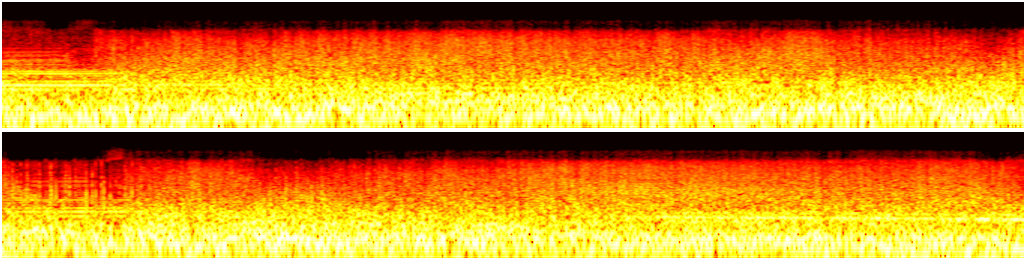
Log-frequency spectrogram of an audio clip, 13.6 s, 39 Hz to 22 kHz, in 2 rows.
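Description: Heavy wind rush on the microphone of a Kawasaki Ninja 400 at highway speed, with the bike's parallel-twin engine running underneath.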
